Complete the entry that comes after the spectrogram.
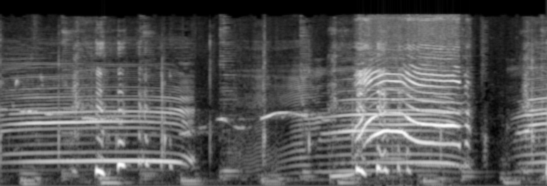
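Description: Cow mooing: a long moo, then a second, higher one that bends in pitch, with a third beginning near the end.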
